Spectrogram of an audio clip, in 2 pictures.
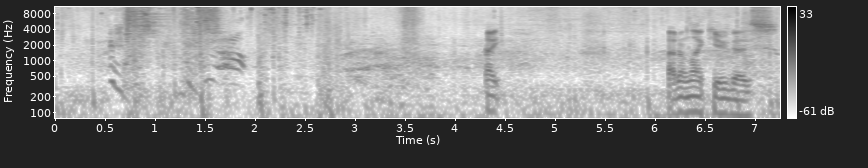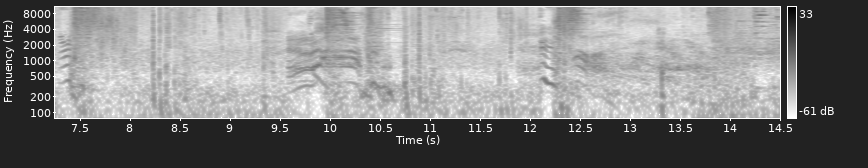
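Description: Swords clash and slash in a game fight.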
